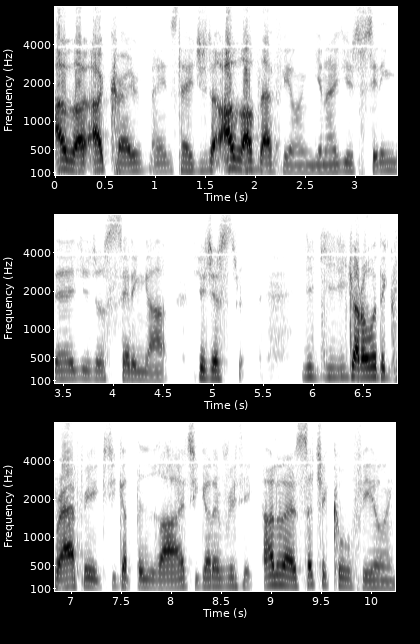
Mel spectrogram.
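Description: The speaker has an Australian accent, and the loudness swings widely. The sound is dry and close with no echo, against a quiet background. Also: man, fairly high pitch for a man, fairly even intonation. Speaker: pro esports player. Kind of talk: casual chat. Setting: video call.

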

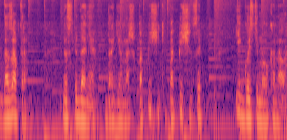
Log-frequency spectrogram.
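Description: A man's voice with ordinary pitch variation over faint music in the background. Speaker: mukbang vlogger. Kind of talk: casual vlog chat. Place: home room. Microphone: phone near.

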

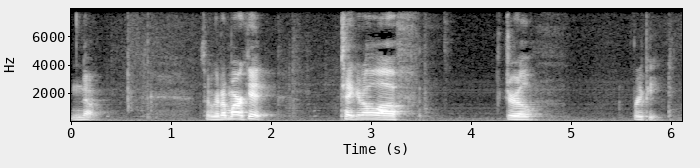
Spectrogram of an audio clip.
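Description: A man speaks in a bright, sharp tone. His intonation is monotone and flat, his pace fairly slow. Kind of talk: casual vlog chat. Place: workshop. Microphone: phone near.

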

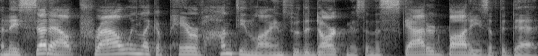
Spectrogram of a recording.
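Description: The voice has a bright, sharp tone and ordinary pitch variation at a moderate pace. The recording is very clean, with a silent background. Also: man, fairly high pitch for a man.

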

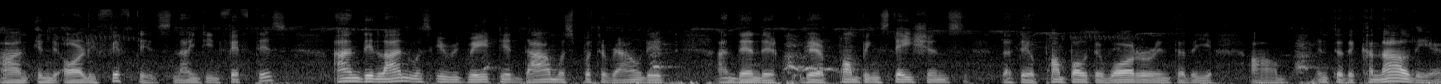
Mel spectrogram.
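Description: Over light background noise, a man with an unremarkable speaking voice talks at a fairly slow pace, with a fairly low pitch and ordinary pitch variation. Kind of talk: casual guided tour commentary. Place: open country. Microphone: phone near.

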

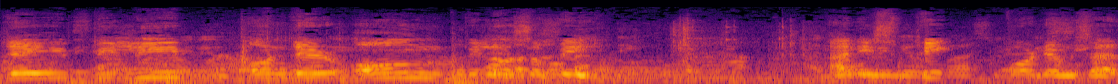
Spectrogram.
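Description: Against noticeable background noise, a man speaks at a very slow pace with ordinary pitch variation. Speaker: speaker. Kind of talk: eulogy speech. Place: open country. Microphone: phone near.

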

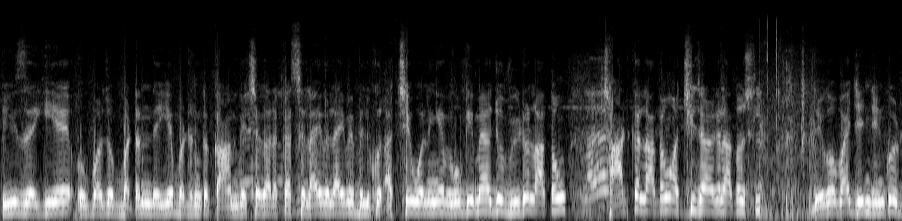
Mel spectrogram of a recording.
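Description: A man with a high pitch, very even loudness and fairly even intonation, dry with no echo, over noticeable background noise. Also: moderate pace. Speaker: market vlogger. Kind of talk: casual vlog commentary. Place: shop. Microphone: phone near.

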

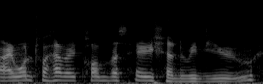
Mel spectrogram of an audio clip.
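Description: A croaky, put-on character voice delivers an exaggerated German accent at a middle pitch. The pace is moderate.

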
